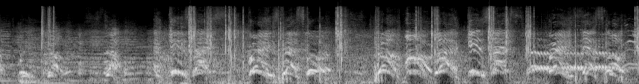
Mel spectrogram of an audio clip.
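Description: Female cheerleading squad shouting a chant in unison, with sharp percussive hits among the voices and a drawn-out shouted note near the end.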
